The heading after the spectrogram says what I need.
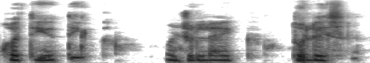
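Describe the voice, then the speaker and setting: An ancient vampire played by a woman speaks in a very breathy, hushed whisper. She takes her time, coaxing and soothing, with a gently teasing edge, as in an intimate ASMR roleplay. The sound is dry and close, with a crackle of fry at the edges. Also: sits high, animated, no room sound, heavily acted. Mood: soothing, inviting. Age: over a thousand years old, as played. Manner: slow, coaxing, conversational with pauses. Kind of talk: ASMR roleplay, soft-spoken.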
